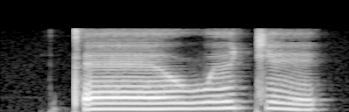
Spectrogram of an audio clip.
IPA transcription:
tʼ ɛː w ɘ c e

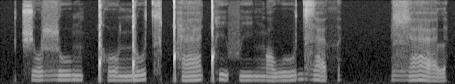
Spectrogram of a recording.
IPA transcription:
t͡ʃ o ɮ u ŋ ǃʰ o ŋ͡ǃ u t͡s ǃʰ æ ǃʰ i f i ŋ ɒ w u d͡z æ θ | ɮ æ l

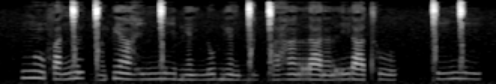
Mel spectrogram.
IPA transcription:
ŋ ũ f a ŋ͡ǀ ɨ ɡ͡ǀ ɐ̃ pʲ ã ɦ i ŋ͡ǀ i bʲ ã j n u bʲ ɐ̃ ɡ͡ǀ i ɡ͡ǀ a ɦ ã r a ɾ ɐ̃ r i ɾ a tʰ u | ǀ i ŋ͡ǀ i

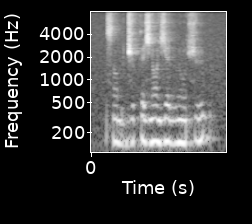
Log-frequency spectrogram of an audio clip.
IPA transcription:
s ɑ̃ b ɵ d͡ʑ ɵ k ɛ ʑ ɑ̃ ʑ ɛ lː õ ɕ ʏ b

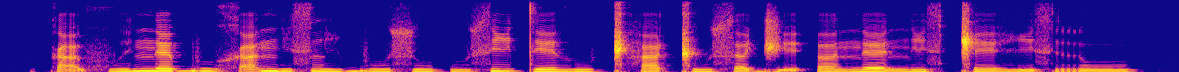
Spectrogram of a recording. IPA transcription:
k a̰˨ xʷ e̤˨˦ n ɛ˦ b ṳ˦˨ x a̰˦ n i̤˧ s l i̤˧ bʱ ṳ˦˨ s ṳ˧ ʔ ṳ˨ s i˦ t e˧ ð ṳ˧ ǁʰ a˨ ǁ ṳ˦ s ɐ˨ d͡ʒ ḛ˦ ʔ ɐ˧ n ɛ˦˨ n i˦ s ǁ e˦ ɦ i˦ s r u˦

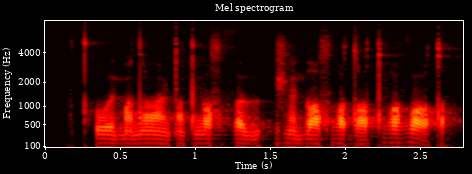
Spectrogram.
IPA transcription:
t̪ʰ o ə̯ mʲ ũ dˤ æ̃ː ʈ ũ tˤ ŋ æ sˤ θ ɯ | ʒ æ̃ mʲ æ sˤ ðˤ ɯ d o tˤ ðˤ i ðˤ y tˤ

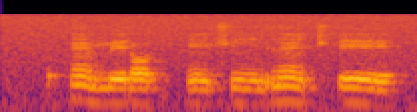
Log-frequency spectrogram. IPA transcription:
ʔ ɛ̃˦˨ m e˨ ɾ ɔ˨ t͡sʼ ẽ˨ ʃ ĩ˨ r ɛ̃˦˨ t͡ʃʼ e˦˨

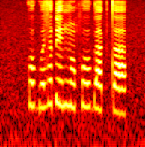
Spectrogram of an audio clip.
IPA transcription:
k o˨ ɡʷ ɛ˨ z ə˦ ɗ eː˧ ŋ ɔ̃˨ f oː˧ ɡ aː˨ k t a˨

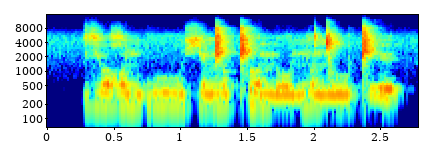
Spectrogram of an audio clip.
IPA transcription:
zʲ oː ʁʷ ɤ ɲ b uː ç ɛ ŋ͡ǁ ʊ ǁ ɤ n oː ɲ ɤ ŋ͡ǀ uː ɡ͡ǁ e

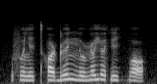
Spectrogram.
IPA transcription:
f ɵ l i t̪ʰ ɔ ɖ ø n u ɳ ɵ j ø ɗ i ɡ͡b ɔ

